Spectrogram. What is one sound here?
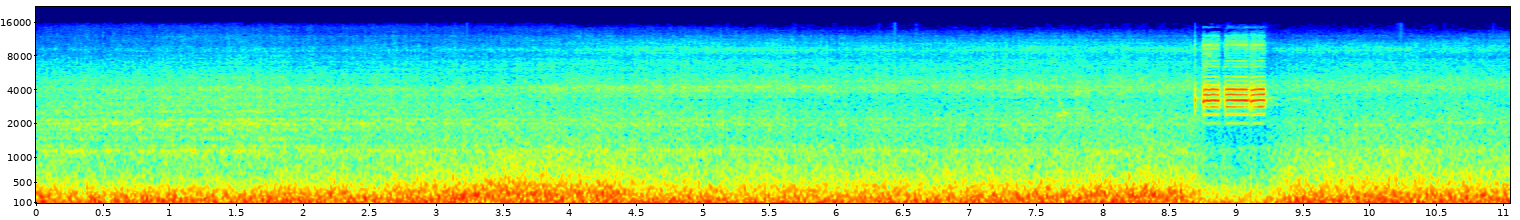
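Wind buffets loudly against the microphone.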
